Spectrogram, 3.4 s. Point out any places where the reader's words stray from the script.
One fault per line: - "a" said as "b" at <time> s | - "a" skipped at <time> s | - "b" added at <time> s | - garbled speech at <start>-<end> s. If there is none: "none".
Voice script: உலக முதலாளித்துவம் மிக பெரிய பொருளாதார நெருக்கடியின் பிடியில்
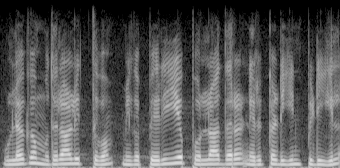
none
